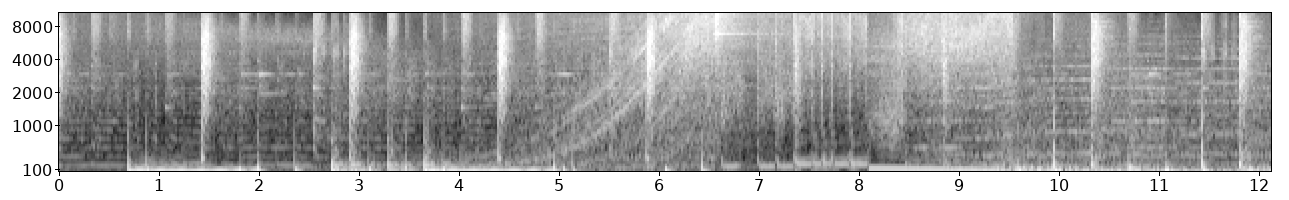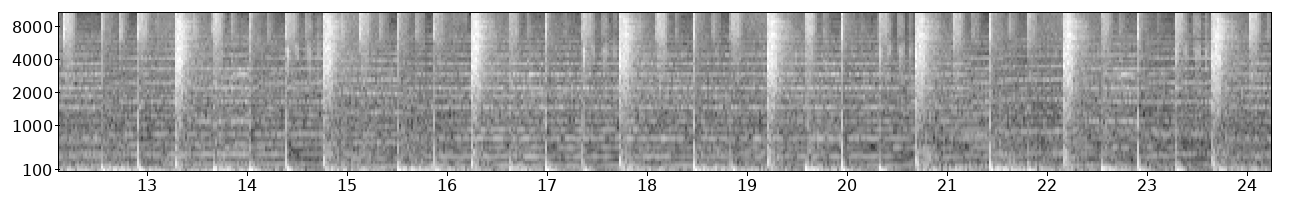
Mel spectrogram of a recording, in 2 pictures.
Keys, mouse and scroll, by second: 2.1 ctrl+t, 3.3 alt+shift+click, 7.5 alt+shift+click.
